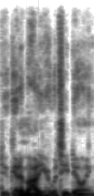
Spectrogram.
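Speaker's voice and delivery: very quiet, muttered mumble. Retelling what two guys nearby said to each other: imitating someone mumbling. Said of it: "they mumble to each other".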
